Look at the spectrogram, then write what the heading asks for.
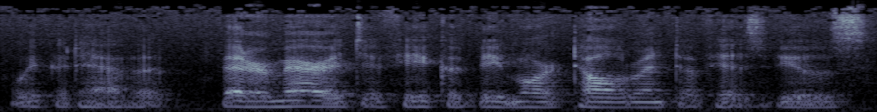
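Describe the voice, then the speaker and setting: An elderly American woman in her eighties recalling her life in a reflective interview, halting and thoughtful, with a gravelly, creaky voice. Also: very deep voice, little pitch movement, a little hiss or hum, low-quality recording. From Oregon, United States. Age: 80s. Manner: halting, deliberate, thoughtful pauses. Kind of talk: reflective oral history interview.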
